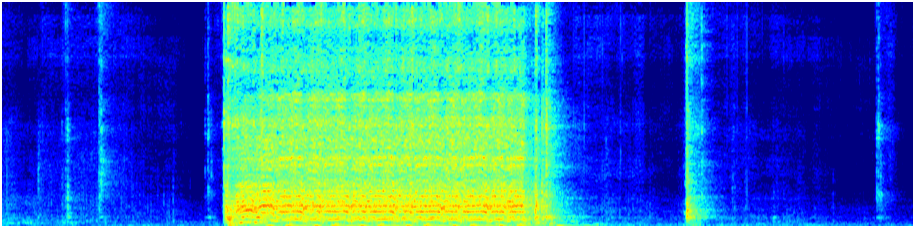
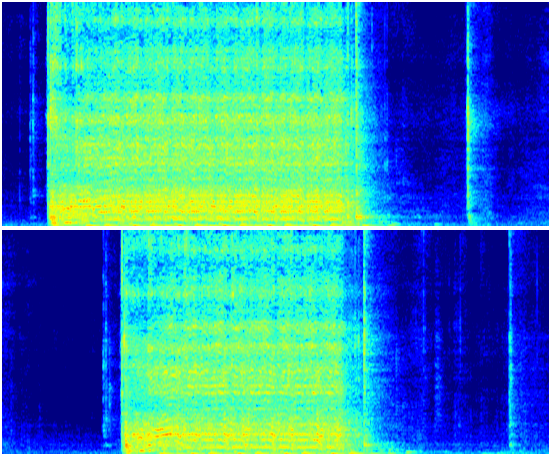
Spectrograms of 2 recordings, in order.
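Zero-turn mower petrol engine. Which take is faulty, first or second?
first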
